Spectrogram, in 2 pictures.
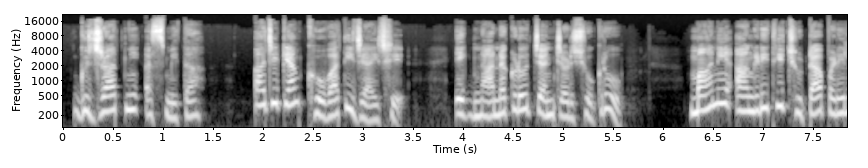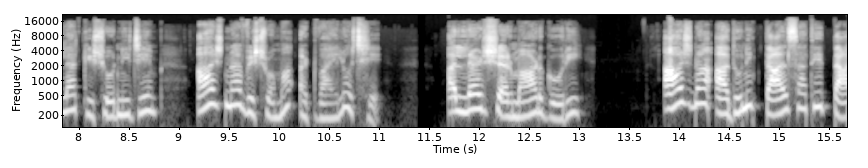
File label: female gujarati voice over narrative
